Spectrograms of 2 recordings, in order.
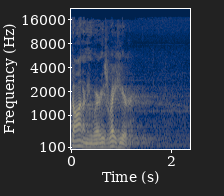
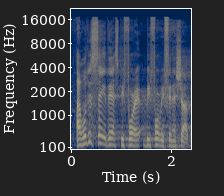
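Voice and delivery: ordinary talk, nothing marked

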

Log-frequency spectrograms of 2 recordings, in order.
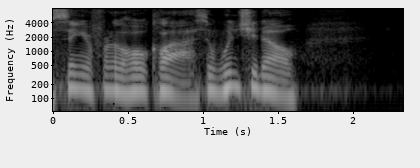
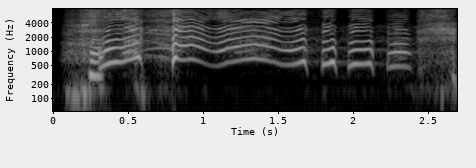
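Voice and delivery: very high, drawn-out wavering wail; hideous singing attempt. Nervous kid opens his mouth to sing, hideous wail. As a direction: squeal out a sustained mock sob. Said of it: "this is what came out".

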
